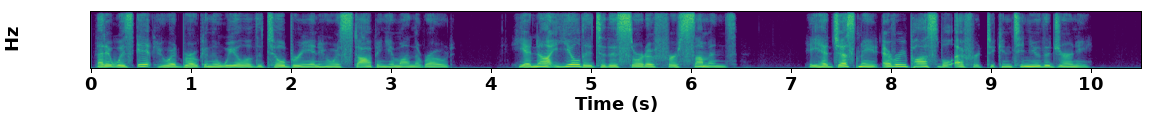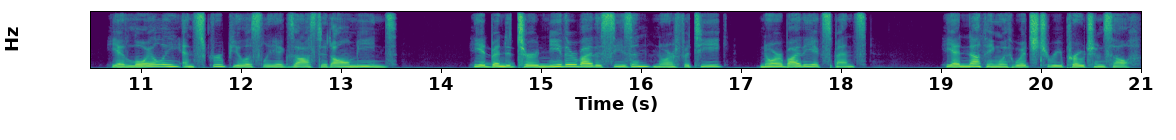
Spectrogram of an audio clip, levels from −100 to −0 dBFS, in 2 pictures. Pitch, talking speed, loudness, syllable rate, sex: 205 Hz, 205 wpm, -19 LUFS, 5.9 syllables/s, female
